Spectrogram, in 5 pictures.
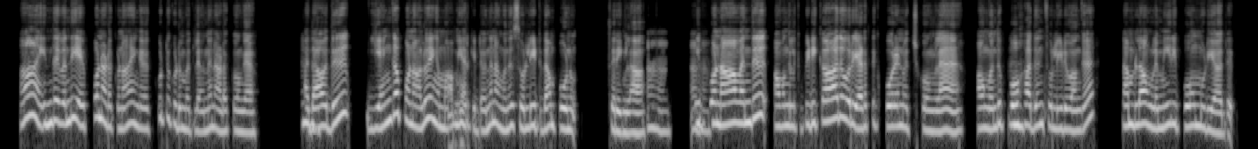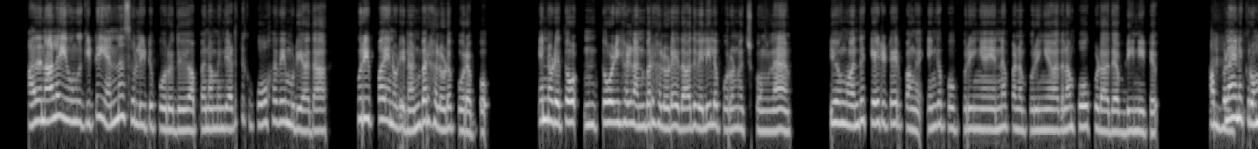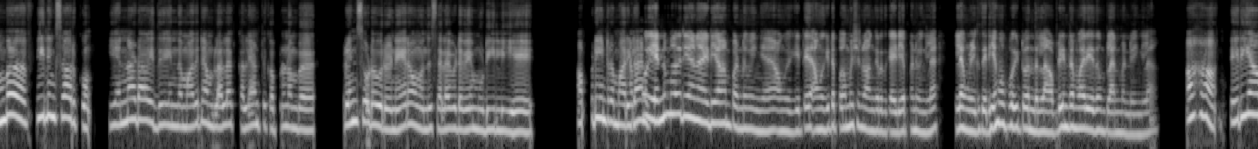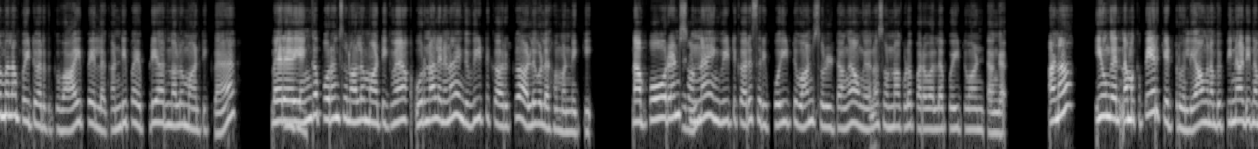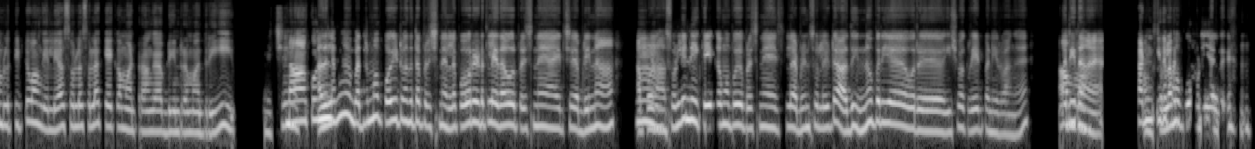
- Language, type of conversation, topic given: Tamil, podcast, ஒரு புதிய யோசனை மனதில் தோன்றினால் முதலில் நீங்கள் என்ன செய்வீர்கள்?
- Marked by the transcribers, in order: "இது" said as "இந்த"; sad: "என்னடா இது! இந்த மாதிரி நம்மளால … வந்து செலவிடவே முடிலியே"; laughing while speaking: "அவங்களுக்கு தெரியாம போயிட்டு வந்துடலாம்"; in English: "இஷ்யூவ கிரியேட்"; laugh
